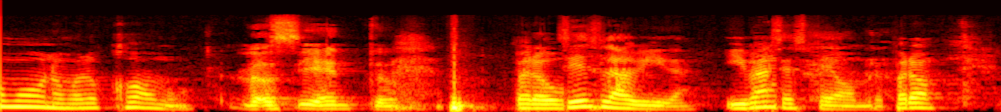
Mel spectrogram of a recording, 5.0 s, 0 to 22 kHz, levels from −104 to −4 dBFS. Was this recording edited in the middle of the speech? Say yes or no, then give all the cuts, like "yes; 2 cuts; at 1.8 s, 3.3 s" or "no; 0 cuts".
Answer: yes; 3 cuts; at 1.0 s, 2.8 s, 3.9 s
